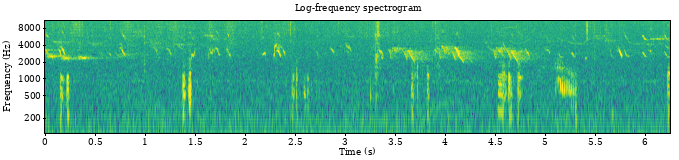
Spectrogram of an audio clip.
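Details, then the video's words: Hens and their chicks: isolated low clucks spaced a second or so apart, mixed with brief high chick cheeps, some rising, others short chirps, against a quiet background. "Hühner und Küken"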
